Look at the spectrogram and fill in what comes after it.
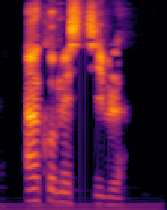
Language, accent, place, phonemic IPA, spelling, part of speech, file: French, France, Lyon, /ɛ̃.kɔ.mɛs.tibl/, incomestible, adjective, LL-Q150 (fra)-incomestible.wav
- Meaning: inedible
